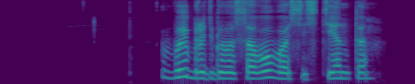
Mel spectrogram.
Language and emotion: Russian, neutral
